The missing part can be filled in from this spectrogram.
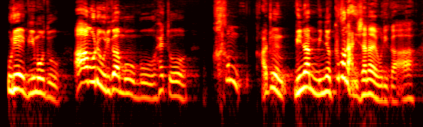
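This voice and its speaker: A male pastor delivers a sermon in a fairly high register. He tells a story in an animated way and slips into the voices of the people in it. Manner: storytelling preacher, acts out quoted voices with lively pitch swings. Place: church sanctuary.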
